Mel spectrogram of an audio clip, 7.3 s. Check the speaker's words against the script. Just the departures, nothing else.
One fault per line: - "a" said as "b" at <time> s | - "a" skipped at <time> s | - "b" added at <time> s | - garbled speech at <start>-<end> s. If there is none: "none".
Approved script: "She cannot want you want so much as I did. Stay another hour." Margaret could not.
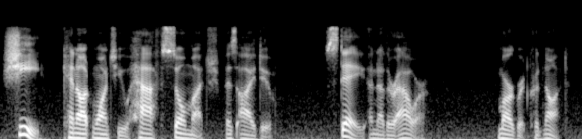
- "want" said as "half" at 1.6 s
- "did" said as "do" at 3.2 s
